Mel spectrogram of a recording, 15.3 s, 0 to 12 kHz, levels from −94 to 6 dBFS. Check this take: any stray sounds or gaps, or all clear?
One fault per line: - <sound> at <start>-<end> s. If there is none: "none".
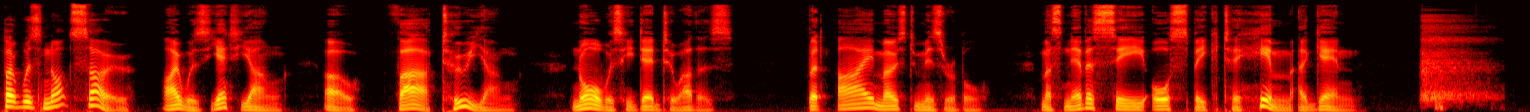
- sigh at 14.2-15.1 s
